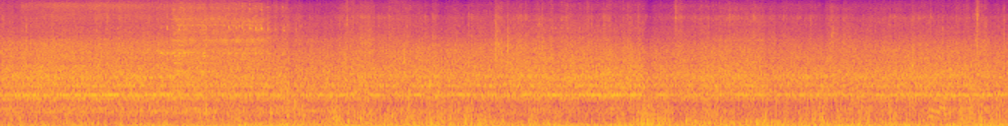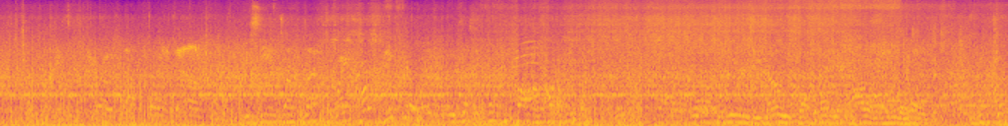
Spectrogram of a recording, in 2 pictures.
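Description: Bicycle tyres hum on pavement.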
